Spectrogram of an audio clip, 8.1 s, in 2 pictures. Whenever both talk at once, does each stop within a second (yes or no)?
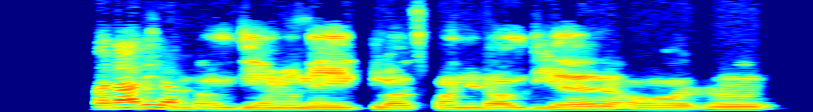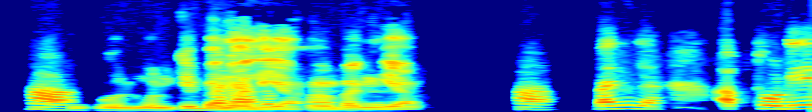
yes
